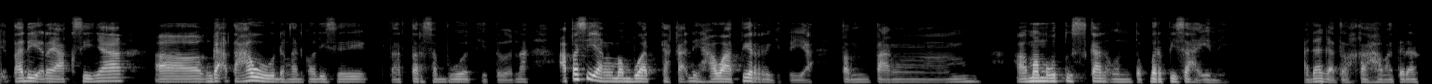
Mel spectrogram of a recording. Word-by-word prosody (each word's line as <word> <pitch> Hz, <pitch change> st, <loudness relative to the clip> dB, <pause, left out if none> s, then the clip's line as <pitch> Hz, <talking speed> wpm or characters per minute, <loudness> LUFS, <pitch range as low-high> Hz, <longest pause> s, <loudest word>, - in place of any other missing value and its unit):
tadi 145 Hz, 0 st, +3 dB
reaksinya, 140 Hz, +4 st, +1 dB, 0.3 s
eee, 125 Hz, 0 st, +1 dB
enggak -, -, 0 dB
tahu 150 Hz, -3 st, +5 dB
dengan 120 Hz, 0 st, -6 dB
kondisi 125 Hz, 0 st, -7 dB, 0.2 s
ter 115 Hz, 0 st, -13 dB
tersebut 120 Hz, -2 st, -6 dB
gitu 105 Hz, 0 st, -15 dB
loh. 100 Hz, -, -12 dB
Nah, 120 Hz, -1 st, -10 dB, 0.3 s
apa 240 Hz, -, +6 dB
sih 240 Hz, -1 st, +4 dB
yang 150 Hz, -7 st, +5 dB
membuat 140 Hz, -1 st, +3 dB
Kakak 135 Hz, +1 st, -7 dB
nih 140 Hz, -4 st, -6 dB
khawatir 130 Hz, +5 st, +4 dB, 0.2 s
gitu 100 Hz, -, -18 dB, 0.2 s
ya, -, -, -13 dB, 0.3 s
tentang, 115 Hz, 0 st, -7 dB, 1.2 s
eee, 130 Hz, -, +1 dB
memutuskan 150 Hz, -1 st, +4 dB
untuk 115 Hz, -2 st, -9 dB
berpisah 135 Hz, -1 st, 0 dB
ini? 100 Hz, -5 st, -11 dB, 0.8 s
Ada -, -, -5 dB
enggak 135 Hz, -, -3 dB
tuh 105 Hz, -, -12 dB
kekhawatiran 115 Hz, 0 st, -6 dB
125 Hz, 130 wpm, -25 LUFS, 120-140 Hz, 1.2 s, apa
